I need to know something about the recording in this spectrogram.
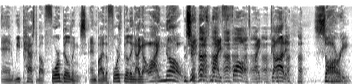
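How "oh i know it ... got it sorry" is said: slow, drawn-out exasperated admission; exasperated mock apology. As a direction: give in after being blamed repeatedly. Mock apology to cab driver.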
